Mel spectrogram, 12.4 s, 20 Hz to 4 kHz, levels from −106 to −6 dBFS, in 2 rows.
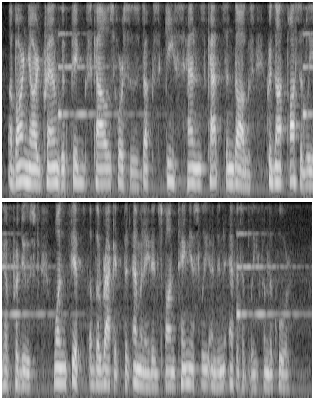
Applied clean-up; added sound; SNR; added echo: none; Piano; 16 dB; reverberation time 0.5 s.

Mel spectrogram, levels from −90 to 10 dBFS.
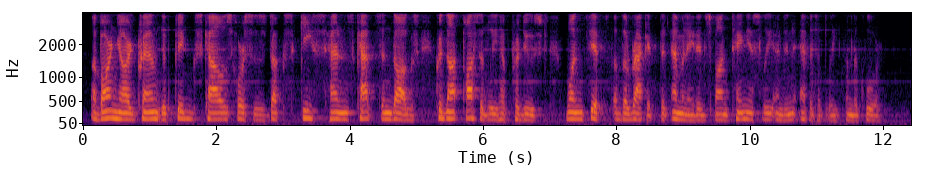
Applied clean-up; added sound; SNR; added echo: neural separator model SepFormer DNS4.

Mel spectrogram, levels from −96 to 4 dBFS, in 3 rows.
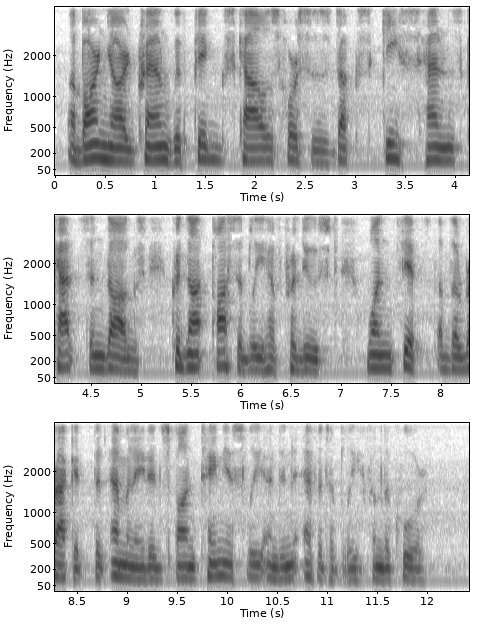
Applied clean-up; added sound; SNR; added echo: none; none; none; none.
